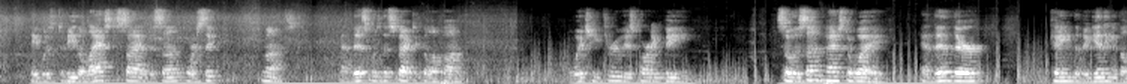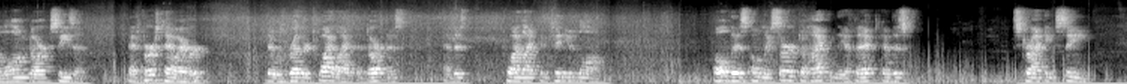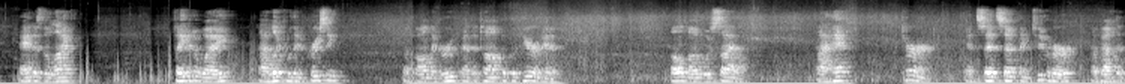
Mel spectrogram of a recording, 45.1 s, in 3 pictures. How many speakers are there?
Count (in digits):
1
